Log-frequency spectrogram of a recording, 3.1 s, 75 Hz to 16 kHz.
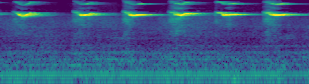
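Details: Singing white-rumped shama, in a recording featuring 'AK47' filler: six clear, very high whistled notes, each sliding slightly downward, repeated evenly about every half second over a faint low hum.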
